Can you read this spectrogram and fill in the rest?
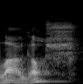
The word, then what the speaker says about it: Lagos: We are currently situated in Lagos. – Spelled L-A-G-O-S, but pronounced L-A-G-O-S-H, because they like to do that in Portuguese, don't they?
